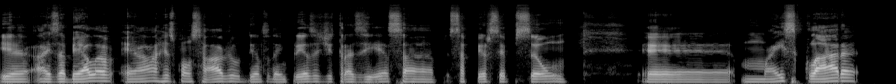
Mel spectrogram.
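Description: The speech moves at a fairly slow pace. Its intonation stays monotone and flat. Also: man. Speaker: real estate company director. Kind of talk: casual interview chat.

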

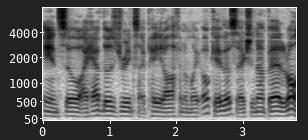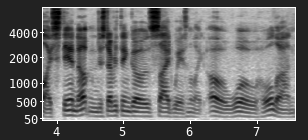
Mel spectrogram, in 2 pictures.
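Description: Speaking at a very fast pace, a man with an American accent keeps his intonation fairly even. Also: medium pitch for a man, hardly any pauses. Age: 20s. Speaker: podcast co-host. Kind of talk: casual chat.

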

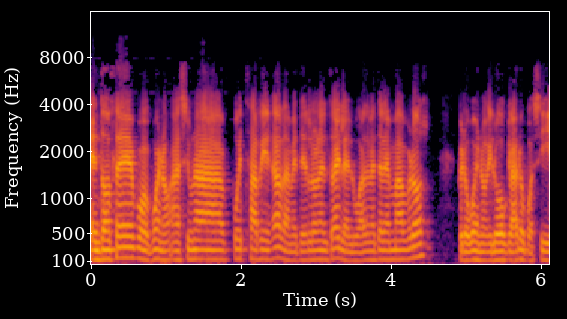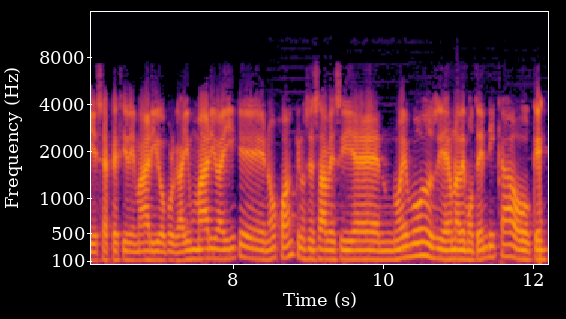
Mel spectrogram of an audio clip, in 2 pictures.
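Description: At a fairly quick pace and with hardly any pauses, a man delivers a bright, sharp, medium-pitched voice in a monotone, flat intonation over a quiet background. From Andalusia, Spain. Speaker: video game podcast panelist. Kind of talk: casual chat.

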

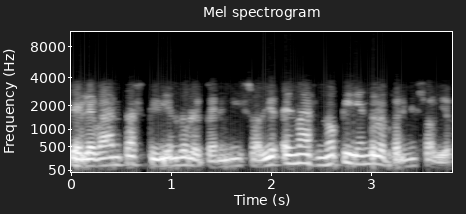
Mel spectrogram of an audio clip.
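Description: Using a Mexican accent, a man talks at a moderate pace with ordinary pitch variation. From Mexico, Guadalajara. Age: 40s. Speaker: network marketing distributor, former carpenter. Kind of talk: motivational interview on a live stream.

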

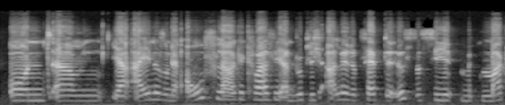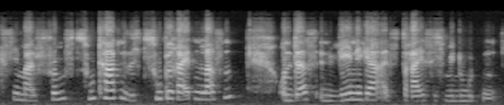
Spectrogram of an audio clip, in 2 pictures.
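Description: Through noticeable background noise, a woman with a fairly high pitch speaks at a very slow pace. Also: ordinary pitch variation. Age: 30s. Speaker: designer and author. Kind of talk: casual chat.

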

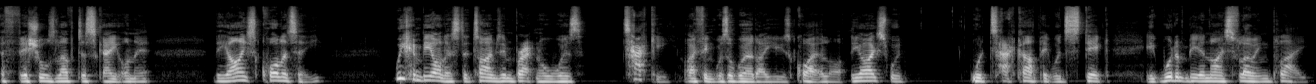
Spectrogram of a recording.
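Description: A man speaks with an English accent in a fairly high, somewhat breathy voice. His intonation stays fairly even at a moderate pace. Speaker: ice hockey commentator and podcast host. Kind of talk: casual chat. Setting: remote call.

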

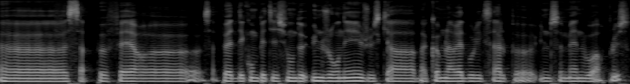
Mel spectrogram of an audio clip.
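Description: A man speaks at a fairly slow pace in a medium pitch, with an unremarkable speaking voice and fairly even intonation. The recording is very clean, with a silent background. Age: 20s. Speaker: paragliding instructor and competition athlete. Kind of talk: casual interview.

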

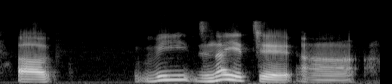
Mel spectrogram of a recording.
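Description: A man with a Japanese accent speaks with lively intonation. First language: Japanese (speaking Russian). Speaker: comic artist. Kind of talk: interview. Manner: halting.

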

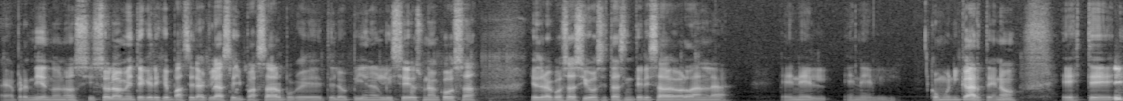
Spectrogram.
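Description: A man with a fairly low pitch, fairly quick pace and monotone, flat intonation. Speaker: podcast host. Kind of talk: casual chat. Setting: video call.

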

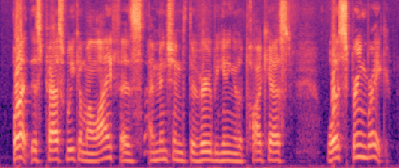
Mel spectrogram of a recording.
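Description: Speaking with a Southern US accent, a man with a fairly high pitch moves at a fairly quick pace with fairly even intonation. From Alabama. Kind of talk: solo devotional podcast talk.

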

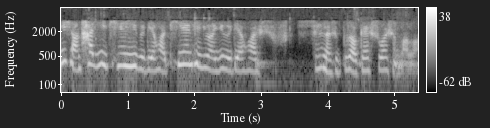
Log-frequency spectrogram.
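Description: Her voice high and her intonation lively, a woman speaks at a fairly quick pace. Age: 30s. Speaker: caller to advice radio show. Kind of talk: call-in advice conversation.

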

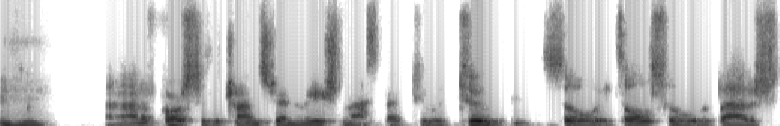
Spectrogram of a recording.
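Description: The sound is dry and close, with no echo. Delivery moves at a moderate pace. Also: man. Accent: Irish. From Ireland. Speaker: family therapist. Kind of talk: interview. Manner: formal.

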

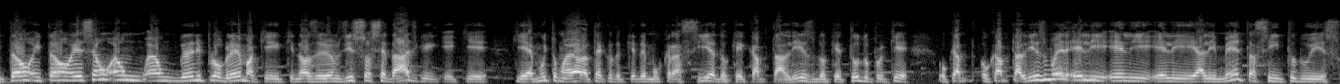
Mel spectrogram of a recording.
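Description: A man with a fairly high voice talks at a moderate pace, his intonation lively. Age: 50s. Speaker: podcast panelist. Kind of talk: casual debate. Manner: halting, many repetitions.

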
